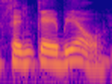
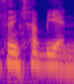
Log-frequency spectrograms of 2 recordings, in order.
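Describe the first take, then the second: First: The second part begins with 'ge' and ends 'briel'. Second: The second part begins with 'ka' and ends 'bian'. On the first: The speaker calls it right. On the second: The speaker calls it wrong.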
